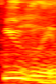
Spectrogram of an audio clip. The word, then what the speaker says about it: Hughley: Hughley, like D.L. Hughley.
